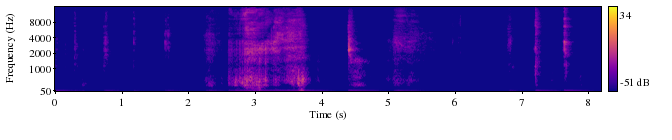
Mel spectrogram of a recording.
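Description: Close-miked eating of braised beef ribs: scattered wet mouth clicks and chewing as the meat is bitten off the bone, with a louder noisy stretch of about a second and a half near the middle.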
